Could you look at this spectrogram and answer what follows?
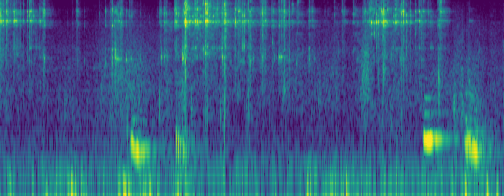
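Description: A plastic toy baby rattle shaken in several short bursts, held up in front of a baby orangutan.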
